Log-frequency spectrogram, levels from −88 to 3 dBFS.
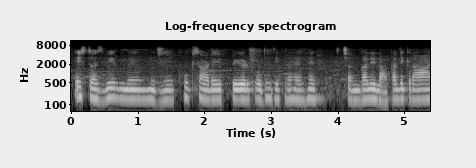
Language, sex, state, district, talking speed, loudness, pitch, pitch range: Hindi, male, Bihar, Madhepura, 180 wpm, -26 LUFS, 155 Hz, 155-165 Hz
